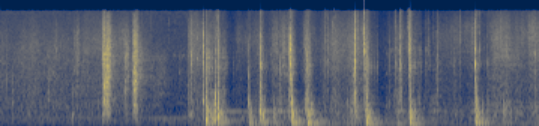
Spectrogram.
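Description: A run of loud knocks and bumps, like equipment being handled against metal: two at first, then about two a second from a third of the way in.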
